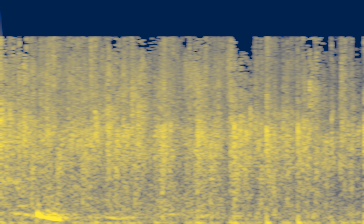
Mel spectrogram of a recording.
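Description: Sustained applause from an audience, a dense wash of many hands clapping at once, steady and fairly loud throughout with no voices standing out.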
